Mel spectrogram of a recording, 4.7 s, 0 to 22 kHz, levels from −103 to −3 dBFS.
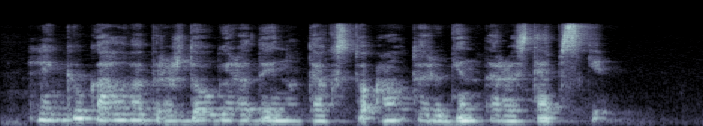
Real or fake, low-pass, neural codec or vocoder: real; 9.9 kHz; none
